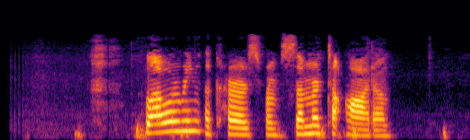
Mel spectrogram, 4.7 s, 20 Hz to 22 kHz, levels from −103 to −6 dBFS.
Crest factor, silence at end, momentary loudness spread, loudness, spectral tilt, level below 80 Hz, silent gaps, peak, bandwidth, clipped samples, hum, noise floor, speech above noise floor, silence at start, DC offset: 18 dB; 0.25 s; 13 LU; -17 LUFS; -5.5 dB/octave; -64 dBFS; none; -2 dBFS; 8 kHz; under 0.1%; none; -62 dBFS; 45 dB; 0.75 s; under 0.1%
